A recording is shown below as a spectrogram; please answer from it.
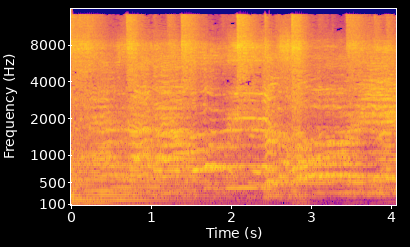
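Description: Gospel singing by a group of voices. The bass and drums drop away after about a second, leaving mostly the voices.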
